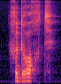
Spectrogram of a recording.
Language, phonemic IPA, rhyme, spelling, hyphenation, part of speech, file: Dutch, /ɣəˈdrɔxt/, -ɔxt, gedrocht, ge‧drocht, noun, Nl-gedrocht.ogg
- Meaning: 1. monstrosity, monster, something or someone very ugly 2. apparition, chimera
